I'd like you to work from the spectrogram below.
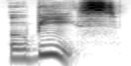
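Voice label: "obese", English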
